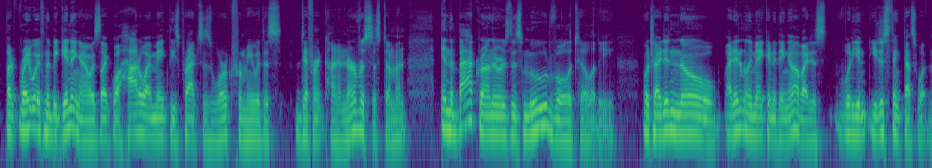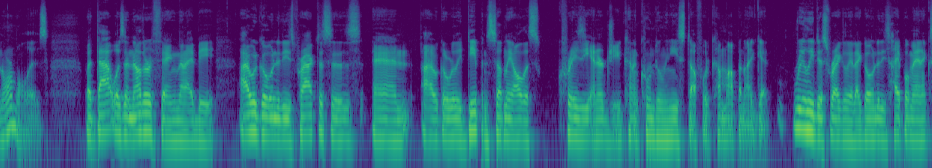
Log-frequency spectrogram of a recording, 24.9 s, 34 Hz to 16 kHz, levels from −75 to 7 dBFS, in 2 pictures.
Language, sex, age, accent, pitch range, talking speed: English, male, 30-49, American, 100-120 Hz, 240 wpm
